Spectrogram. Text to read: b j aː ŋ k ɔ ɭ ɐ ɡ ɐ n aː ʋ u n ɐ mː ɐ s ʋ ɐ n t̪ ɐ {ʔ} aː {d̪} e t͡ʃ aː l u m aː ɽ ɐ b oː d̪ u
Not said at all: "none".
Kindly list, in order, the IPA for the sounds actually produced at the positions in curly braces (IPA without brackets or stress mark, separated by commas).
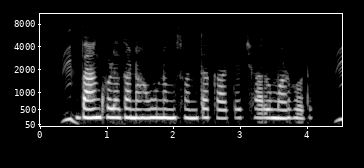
k, t̪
